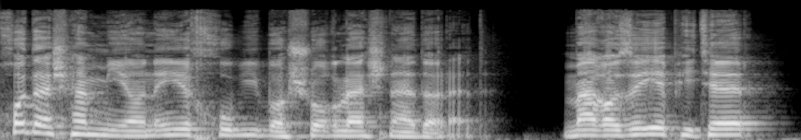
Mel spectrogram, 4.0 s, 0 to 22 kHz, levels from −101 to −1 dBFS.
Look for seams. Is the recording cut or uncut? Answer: cut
